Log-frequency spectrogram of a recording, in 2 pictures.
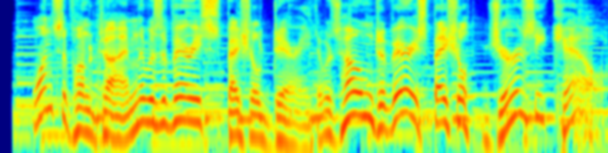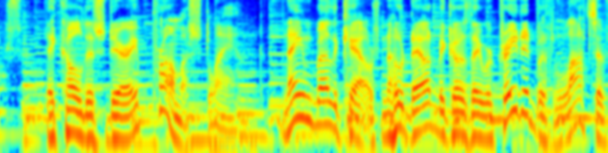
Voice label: Radio Spot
